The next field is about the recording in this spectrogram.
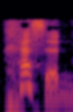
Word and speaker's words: hesed: For those of you who like to write things down, it's H-E-S-E-D. The truth is the proper pronunciation is hesed, but I want to have mercy on the people in the front rows, so we'll call it hesed.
